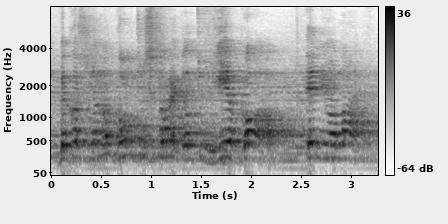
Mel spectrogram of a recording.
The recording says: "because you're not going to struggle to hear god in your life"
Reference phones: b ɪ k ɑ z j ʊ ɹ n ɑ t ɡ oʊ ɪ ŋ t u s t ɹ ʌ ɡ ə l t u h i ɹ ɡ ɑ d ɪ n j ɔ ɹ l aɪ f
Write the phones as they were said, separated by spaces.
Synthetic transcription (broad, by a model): b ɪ k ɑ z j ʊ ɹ n ɑ t ɡ oʊ ɪ ŋ t u s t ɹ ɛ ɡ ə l t u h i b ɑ ɪ n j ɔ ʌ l aɪ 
